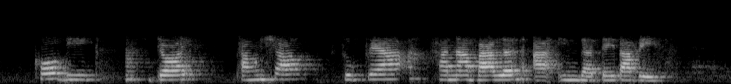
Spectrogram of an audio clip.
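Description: Throughout, the speech carries the narrowband, slightly rough sound of the G.729 codec at 8 kbit/s. Nothing above 4 kHz survives, and each frame is rebuilt from a filter, a pitch predictor and sparse pulses. The result is a plainly audible grainy, synthetic texture, not the smooth dullness of simple low-pass filtering.

From 1.01 to 1.28 s and again from 3.99 to 4.10 s, VoIP packet loss concealed by the speech codec takes over. About 240 ms and 80 ms of audio are missing, and the decoder stretches the last pitch and filter into a fading buzzy tone or coloured noise instead of leaving a silent gap. The voice stays weak or distorted briefly after each event.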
